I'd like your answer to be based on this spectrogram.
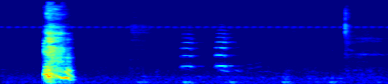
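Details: A single loud, harsh real (not staged) cough from an adult woman, followed by a few soft musical notes and a faint steady high tone in the background.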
